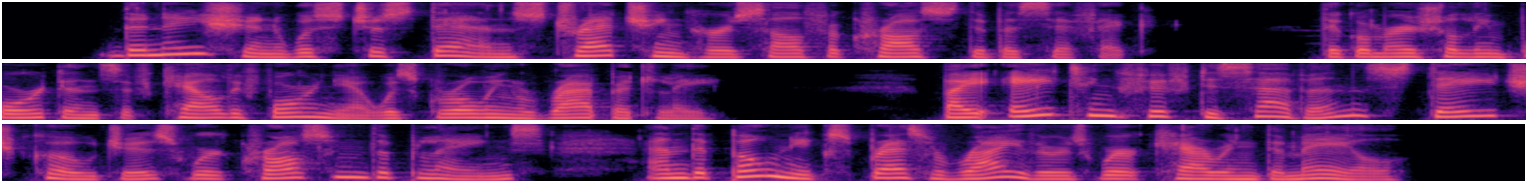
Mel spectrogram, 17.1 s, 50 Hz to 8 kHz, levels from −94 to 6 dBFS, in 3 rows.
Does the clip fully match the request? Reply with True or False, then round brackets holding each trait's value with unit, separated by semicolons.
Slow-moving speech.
True (125 wpm)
